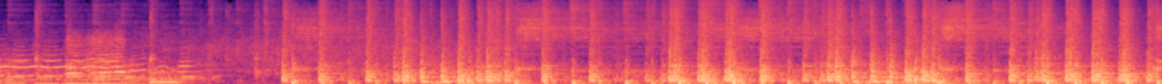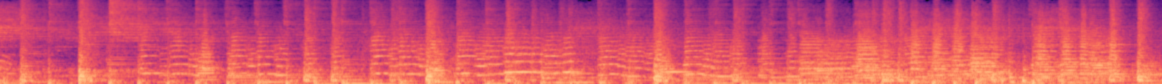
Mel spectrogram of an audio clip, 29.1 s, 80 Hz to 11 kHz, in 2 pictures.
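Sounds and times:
drum kit solo: 0.0 - 29.0
jazz big band playing: 0.0 - 29.0.

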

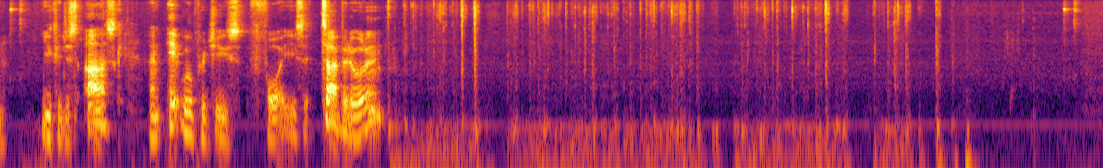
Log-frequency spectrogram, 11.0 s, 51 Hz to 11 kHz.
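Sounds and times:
rapid typing on keyboard: 3.9 - 9.6.

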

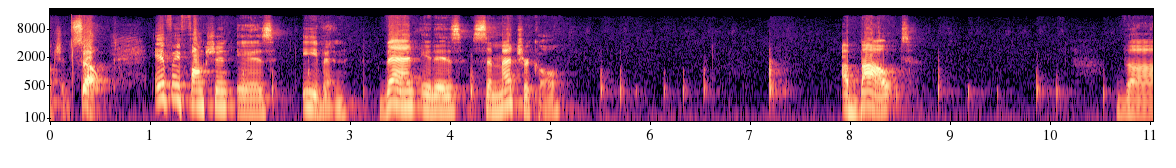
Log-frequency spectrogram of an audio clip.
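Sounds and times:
marker tapping on whiteboard: 1.8 - 2.3, 3.8 - 7.6, 8.2 - 11.0.

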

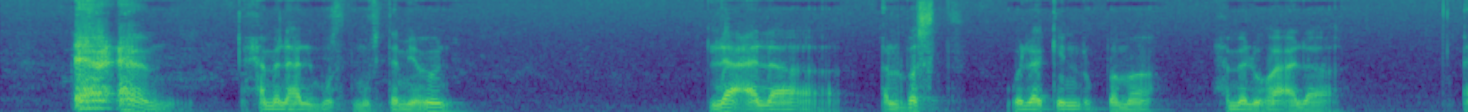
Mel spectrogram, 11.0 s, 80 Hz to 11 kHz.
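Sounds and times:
man clearing his throat: 0.6 - 1.2.

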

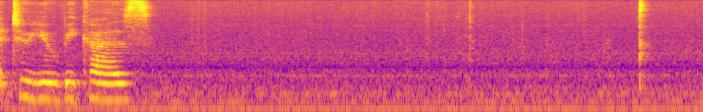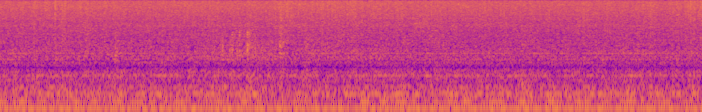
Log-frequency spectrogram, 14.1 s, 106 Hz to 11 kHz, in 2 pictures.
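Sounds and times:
low room hum: 0.0 - 14.0.

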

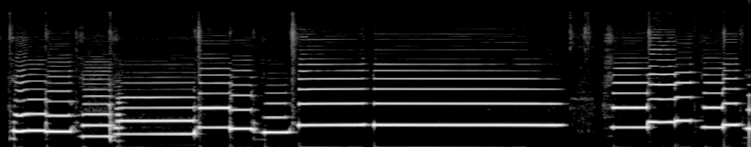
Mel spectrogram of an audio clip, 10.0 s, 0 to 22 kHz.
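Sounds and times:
alto saxophone long note: 0.2 - 7.6, 8.2 - 10.0
faint breathy hiss: 7.6 - 8.2.

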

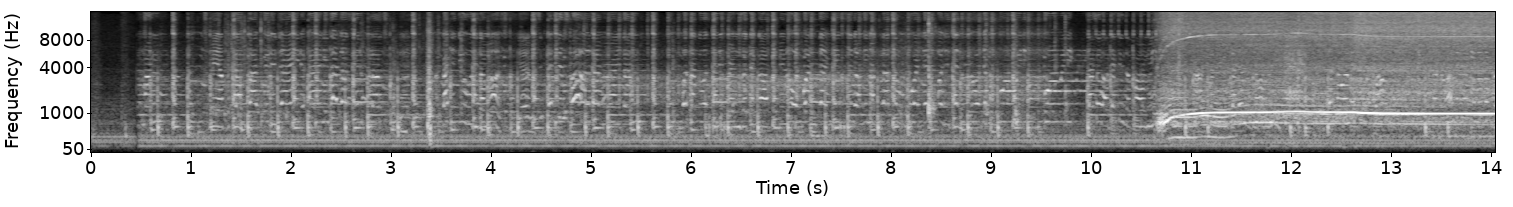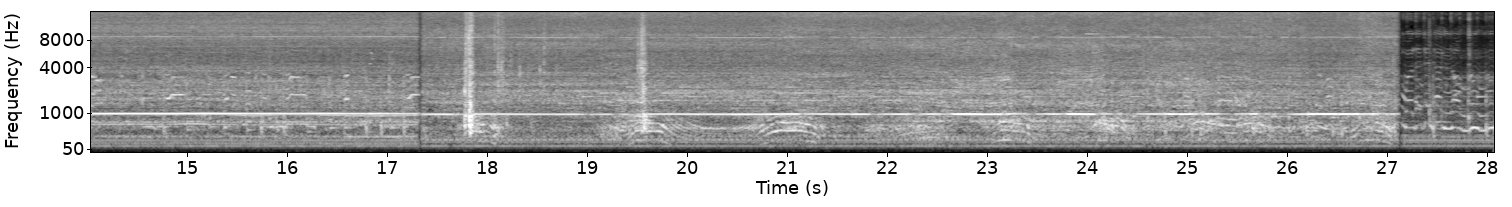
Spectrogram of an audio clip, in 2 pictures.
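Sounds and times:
vacuum cleaner motor whining: 10.6 - 27.2.

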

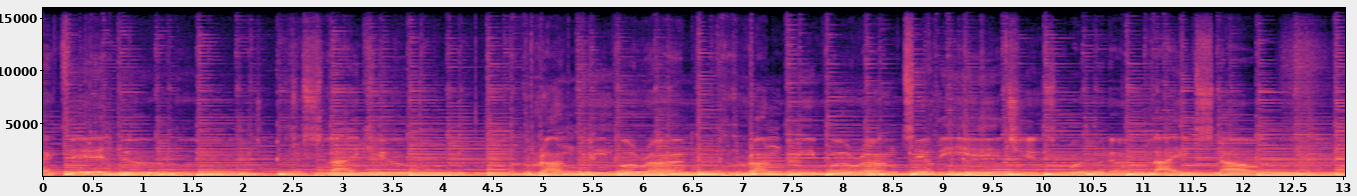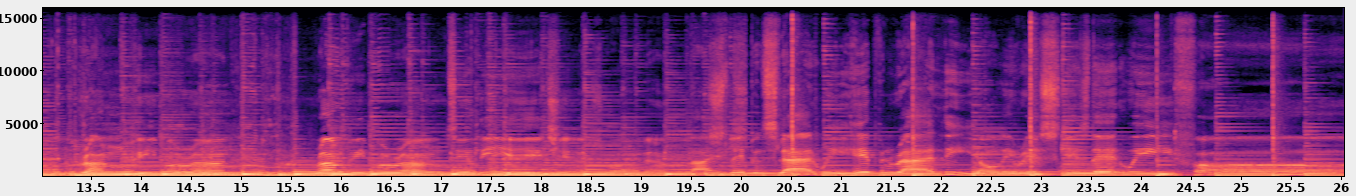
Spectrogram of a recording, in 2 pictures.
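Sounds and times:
sliding melody line: 0.0 - 24.2
strummed acoustic guitar: 0.0 - 26.0.

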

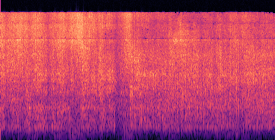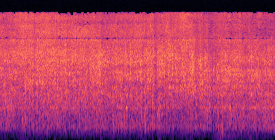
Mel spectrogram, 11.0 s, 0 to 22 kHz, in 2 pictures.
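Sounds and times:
snowboard scraping over snow: 0.0 - 11.0
wind buffeting microphone: 0.0 - 11.0.

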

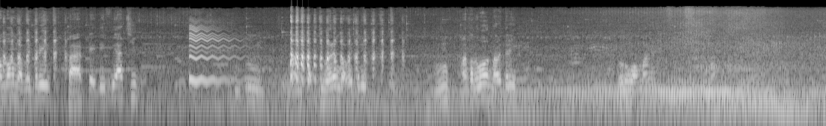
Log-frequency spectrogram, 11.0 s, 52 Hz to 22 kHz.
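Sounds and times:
small vehicle engine passing: 2.1 - 11.0.

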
